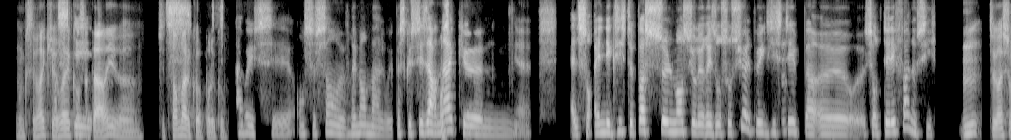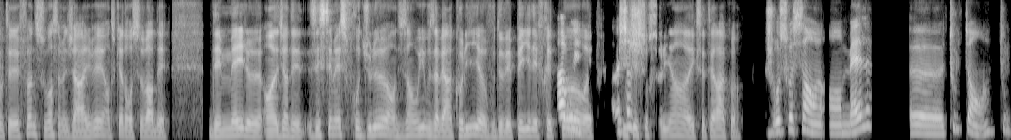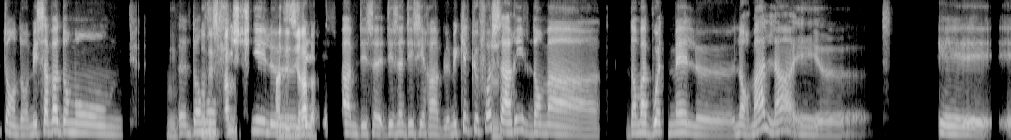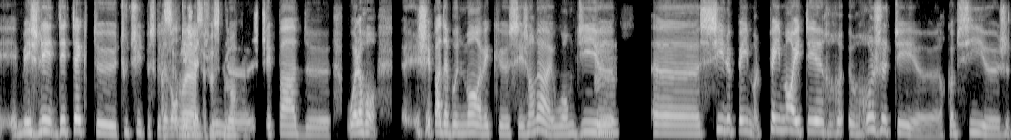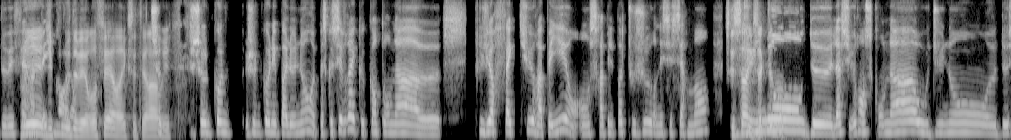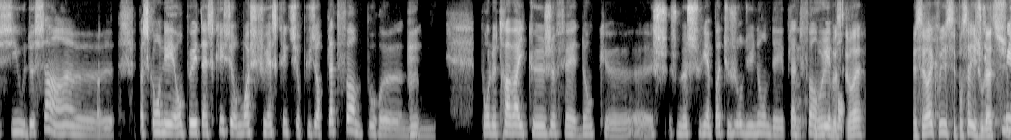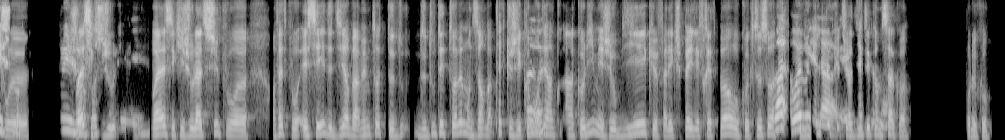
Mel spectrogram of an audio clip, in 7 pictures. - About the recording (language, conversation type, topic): French, podcast, Comment repères-tu une information douteuse sur les réseaux sociaux ?
- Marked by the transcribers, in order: other background noise; unintelligible speech; tapping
